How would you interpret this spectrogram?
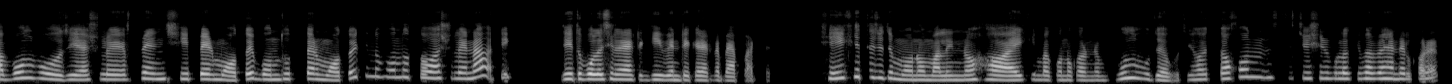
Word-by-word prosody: বলব 295 Hz, +1 st, +2 dB, 0.3 s
যে 220 Hz, -, +1 dB
আসলে 230 Hz, 0 st, -2 dB, 0.2 s
ফ্রেন্ডশিপের 255 Hz, -2 st, +1 dB
মতোই, 200 Hz, +7 st, +3 dB
বন্ধুত্বের 245 Hz, +2 st, 0 dB
মতোই, 200 Hz, -, 0 dB
কিন্তু 375 Hz, -2 st, -8 dB
বন্ধুত্ব 335 Hz, -1 st, -4 dB, 0.2 s
আসলে 280 Hz, -2 st, -3 dB
না 350 Hz, -, +6 dB, 0.2 s
ঠিক। -, -, -7 dB, 0.5 s
যেহেতু 250 Hz, 0 st, +2 dB
বলেছিলেন 235 Hz, 0 st, +5 dB
একটা 210 Hz, -1 st, -7 dB
give 220 Hz, -1 st, +1 dB
and 205 Hz, -, -1 dB
take 200 Hz, -1 st, -2 dB
এর -, -, +4 dB
একটা 200 Hz, 0 st, -8 dB
ব্যাপার। 175 Hz, -, -4 dB, 0.7 s
সেই 275 Hz, +2 st, +2 dB
ক্ষেত্রে 345 Hz, -2 st, -3 dB
যদি 285 Hz, -1 st, -1 dB
মনোমালিন্য 205 Hz, -1 st, +1 dB, 0.2 s
হয়, 205 Hz, -3 st, +6 dB
কিংবা 210 Hz, -2 st, -4 dB
কোন 205 Hz, 0 st, -5 dB
কারণে 195 Hz, -1 st, -4 dB, 0.2 s
ভুল 275 Hz, +5 st, +1 dB
বুঝাবুঝি 210 Hz, -3 st, -4 dB
হয় 230 Hz, +1 st, -2 dB
তখন 345 Hz, +7 st, +1 dB, 0.4 s
সিচুয়েশন 275 Hz, 0 st, -8 dB
গুলো 270 Hz, -, +1 dB
কিভাবে 270 Hz, 0 st, +1 dB
handle 255 Hz, -1 st, 0 dB
করেন? -, -, -2 dB
245 Hz, 155 wpm, -24 LUFS, 210-275 Hz, 0.7 s, না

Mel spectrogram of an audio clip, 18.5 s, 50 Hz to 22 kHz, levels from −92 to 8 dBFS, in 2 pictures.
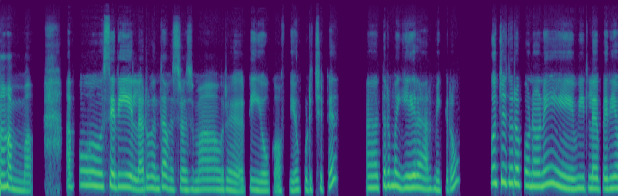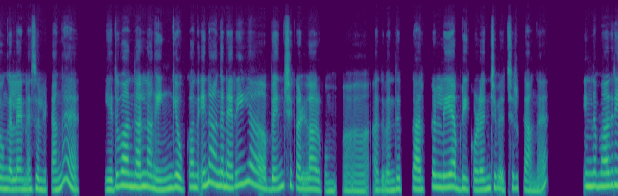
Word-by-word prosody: ஆமா. 180 Hz, -5 st, -2 dB, 0.6 s
அப்போ 285 Hz, +3 st, -6 dB, 0.4 s
சரி 250 Hz, -1 st, +4 dB, 0.2 s
எல்லாரும் 205 Hz, +3 st, 0 dB
வந்து 215 Hz, +3 st, -1 dB
அவசர 200 Hz, -2 st, -3 dB
அவசரமா 190 Hz, 0 st, -3 dB, 0.3 s
ஒரு 190 Hz, 0 st, -3 dB, 0.3 s
டீயோ, 180 Hz, -3 st, -1 dB
காஃபியோ 180 Hz, +1 st, -5 dB
குடிச்சிட்டு, 200 Hz, +7 st, -5 dB, 0.5 s
அ, -, -, 0 dB, 0.2 s
திரும்ப 270 Hz, -1 st, +2 dB, 0.2 s
ஏற 235 Hz, 0 st, +5 dB
ஆரம்பிக்கிறோம். 205 Hz, -, -4 dB, 0.5 s
கொஞ்சம் 325 Hz, +1 st, +3 dB
தூரம் 310 Hz, -2 st, +2 dB
போனோனே, 260 Hz, +2 st, +2 dB, 0.4 s
வீட்ல 220 Hz, -1 st, +1 dB
பெரியவங்க 210 Hz, -1 st, +2 dB
எல்லாம் 200 Hz, 0 st, +2 dB
என்ன 200 Hz, 0 st, 0 dB
சொல்லிட்டாங்க, 190 Hz, -, -1 dB, 0.7 s
எதுவா 255 Hz, +7 st, +3 dB
இருந்தாலும் 255 Hz, 0 st, +4 dB
நாங்க 215 Hz, -4 st, +2 dB
இங்க 225 Hz, +4 st, +2 dB
உக்காந்து 240 Hz, +4 st, -2 dB
ஏன்னா 320 Hz, +4 st, +3 dB
அங்க 270 Hz, -, +3 dB
நிறைய 290 Hz, +9 st, +1 dB, 0.3 s
பெஞ்சுகள்லாம் 210 Hz, -3 st, +1 dB
இருக்கும். 170 Hz, -2 st, -5 dB, 0.2 s
ஆ, -, -, -4 dB, 0.4 s
அது 185 Hz, -, -4 dB
வந்து 185 Hz, +4 st, 0 dB, 0.2 s
கற்களையே 235 Hz, +4 st, +2 dB
அப்படி 210 Hz, -1 st, 0 dB
குடஞ்சு 195 Hz, +4 st, +1 dB
வச்சிருக்காங்க. 185 Hz, -4 st, -3 dB, 0.7 s
இந்த 260 Hz, +1 st, +4 dB
மாதிரி 270 Hz, +2 st, +3 dB
215 Hz, 135 wpm, -23 LUFS, 195-255 Hz, 0.7 s, ஏற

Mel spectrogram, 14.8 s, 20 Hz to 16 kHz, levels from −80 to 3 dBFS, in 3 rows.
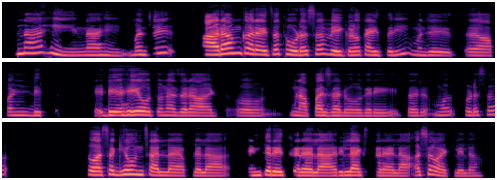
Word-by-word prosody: नाही, 345 Hz, -, +1 dB
नाही. 230 Hz, -2 st, -3 dB
म्हणजे 260 Hz, -, -2 dB, 0.3 s
आराम 310 Hz, +7 st, +7 dB
करायचा 285 Hz, -3 st, +4 dB
थोडंसं 260 Hz, +2 st, +1 dB
वेगळं 240 Hz, -2 st, +2 dB
काहीतरी. 240 Hz, +5 st, -2 dB
म्हणजे 225 Hz, -5 st, -4 dB, 0.2 s
अ, 215 Hz, -, -11 dB
आपण 220 Hz, +2 st, -6 dB
डी 220 Hz, 0 st, -3 dB, 0.7 s
ड -, -, +3 dB
हे 240 Hz, 0 st, +6 dB
होतो 235 Hz, -2 st, +3 dB
ना 220 Hz, -1 st, -4 dB
जरा 205 Hz, -1 st, -2 dB
अ, 190 Hz, 0 st, -10 dB, 0.4 s
नापास 210 Hz, +1 st, -2 dB
झालो 195 Hz, -1 st, -4 dB
वगैरे. 190 Hz, 0 st, -6 dB, 0.2 s
तर 200 Hz, 0 st, -8 dB
मग 225 Hz, -1 st, -9 dB
थोडंसं, 230 Hz, +4 st, -7 dB, 0.8 s
तो -, -, +2 dB
असं 270 Hz, +3 st, +2 dB
घेऊन 275 Hz, +1 st, +5 dB
चाललाय 210 Hz, -3 st, +1 dB
आपल्याला. 195 Hz, -1 st, -3 dB, 0.3 s
एन्करेज 225 Hz, 0 st, +5 dB
करायला, 200 Hz, -2 st, +3 dB
रिलॅक्स 220 Hz, 0 st, +1 dB
करायला 190 Hz, -2 st, -2 dB
असं 250 Hz, +4 st, -1 dB
वाटलेलं. 185 Hz, -4 st, -4 dB
225 Hz, 140 wpm, -22 LUFS, 200-250 Hz, 0.8 s, आराम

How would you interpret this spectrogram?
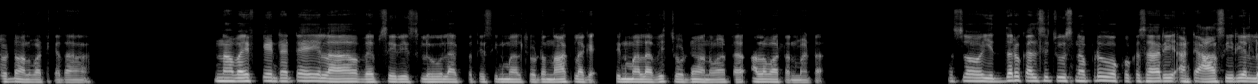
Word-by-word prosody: చూడ్డం 130 Hz, 0 st, -2 dB
అలవాటు 110 Hz, +1 st, -4 dB
కదా! 105 Hz, 0 st, -5 dB, 1.5 s
నా 155 Hz, -, +5 dB
వైఫ్‌కేంటంటే, 155 Hz, 0 st, +1 dB, 0.2 s
ఇలా 135 Hz, -3 st, +4 dB, 0.3 s
వెబ్ 120 Hz, -1 st, 0 dB
సీరీస్లు, 125 Hz, -1 st, 0 dB
లాకపోతే 115 Hz, 0 st, -4 dB
సినిమాలు 115 Hz, -2 st, 0 dB
చూడ్డం 115 Hz, +1 st, -1 dB
నాకులాగే 115 Hz, -3 st, 0 dB, 0.2 s
సినిమాలవి 120 Hz, -1 st, +2 dB
చూడ్డం 120 Hz, 0 st, -1 dB
అనవాట 110 Hz, +1 st, -3 dB, 0.2 s
అలవాటనమాట. 100 Hz, -5 st, -1 dB, 1.4 s
సో, 165 Hz, -, -1 dB, 0.2 s
ఇద్దరూ 170 Hz, +7 st, +1 dB
కలిసి 160 Hz, +1 st, +1 dB
చూసినప్పుడు 160 Hz, +1 st, 0 dB
ఒక్కొక్కసారి 150 Hz, -1 st, +1 dB
అంటే, 135 Hz, +2 st, -2 dB
ఆ -, -, +4 dB
సీరియల్ 145 Hz, -1 st, +1 dB
125 Hz, 115 wpm, -23 LUFS, 115-150 Hz, 1.5 s, నా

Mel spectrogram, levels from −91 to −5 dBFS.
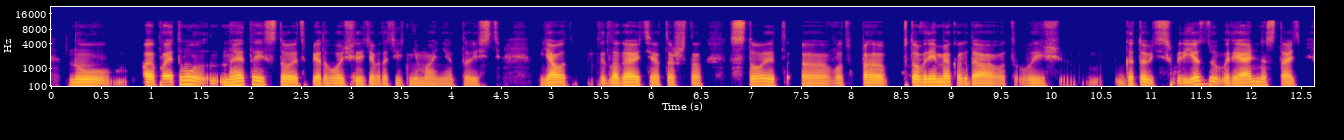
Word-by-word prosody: Ну, 115 Hz, -3 st, +2 dB, 0.3 s
по 125 Hz, -1 st, +5 dB
поэтому 150 Hz, +5 st, +3 dB
на 125 Hz, +2 st, +3 dB
это 145 Hz, +2 st, +1 dB
и 140 Hz, -, +3 dB
стоит 120 Hz, -5 st, +1 dB
в -, -, -24 dB
первую 105 Hz, -1 st, 0 dB
очередь 105 Hz, -1 st, -2 dB
обратить 100 Hz, -1 st, -5 dB
внимание. 95 Hz, -2 st, -5 dB
То 95 Hz, -, -7 dB
есть, 95 Hz, -1 st, -7 dB, 0.4 s
я 120 Hz, +1 st, +5 dB
вот 110 Hz, -2 st, +1 dB, 0.3 s
предлагаю 115 Hz, +3 st, +3 dB
те 115 Hz, 0 st, -2 dB
то, 105 Hz, 0 st, -3 dB
что 105 Hz, +1 st, -5 dB, 0.3 s
стоит, 130 Hz, 0 st, +1 dB, 0.2 s
э, 105 Hz, -1 st, 0 dB
вот 100 Hz, 0 st, -5 dB
по 110 Hz, -3 st, +3 dB, 0.2 s
в -, -, -7 dB
то 130 Hz, -, +4 dB
время, 125 Hz, +1 st, +4 dB
когда 105 Hz, -1 st, +1 dB
вот 95 Hz, 0 st, -5 dB
вы 110 Hz, +1 st, -5 dB
ещ 100 Hz, -1 st, -8 dB, 0.5 s
готовитесь 115 Hz, +2 st, -1 dB
к -, -, -5 dB
переезду, 130 Hz, +4 st, 0 dB
реально 115 Hz, +3 st, +3 dB
стать 110 Hz, -1 st, -1 dB
110 Hz, 170 wpm, -23 LUFS, 105-125 Hz, 0.5 s, по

